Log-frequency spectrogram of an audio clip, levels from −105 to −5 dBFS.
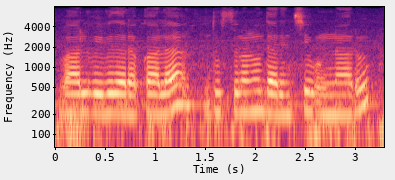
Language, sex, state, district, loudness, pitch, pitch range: Telugu, female, Telangana, Mahabubabad, -16 LUFS, 200 Hz, 195-210 Hz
